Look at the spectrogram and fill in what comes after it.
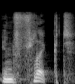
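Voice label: "inflict", US English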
